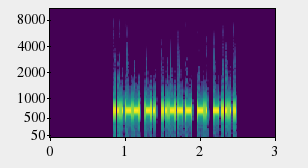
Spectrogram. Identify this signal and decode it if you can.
Morse code, heard as a keyed tone, about 44 wpm, 690 Hz. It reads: 3N2N6
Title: Code Groups - 5 Letter:Numbers - 45wpm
